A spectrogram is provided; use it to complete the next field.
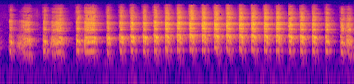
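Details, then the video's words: Male chukar partridge, a hunting bird, gives a few spaced clucks that quicken into a regular, rapid chukking chain of nearly three notes per second. "Erkek Keklik Sesi"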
